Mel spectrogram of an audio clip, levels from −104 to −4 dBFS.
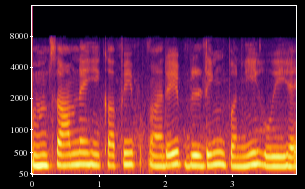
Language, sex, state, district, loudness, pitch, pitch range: Hindi, female, Uttar Pradesh, Muzaffarnagar, -13 LUFS, 230 Hz, 215-245 Hz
